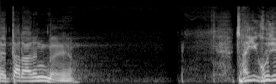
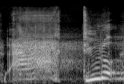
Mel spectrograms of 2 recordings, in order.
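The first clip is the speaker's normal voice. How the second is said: high, rising, irritated 들어; hammed-up angry blind man; mock angry outburst; 7 semitones higher, much slower than usual. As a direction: snap back like a man insulted. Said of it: "이렇게, 이렇게 하면서".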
